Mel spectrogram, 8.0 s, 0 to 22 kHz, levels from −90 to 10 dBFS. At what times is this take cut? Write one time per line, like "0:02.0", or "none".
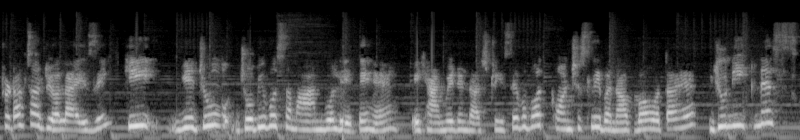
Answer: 0:07.0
